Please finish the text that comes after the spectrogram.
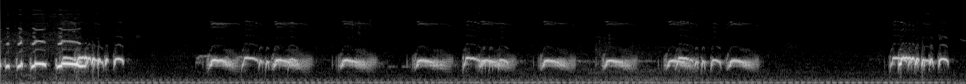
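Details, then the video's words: Lure song of a zebra dove mixing big-voice, bekur and crystal variations: a steady run of nine or so bubbling, rolling coo phrases about every half second to second, with a constant low droning hum beneath. "Pancingan Perkutut Gacorrr dorrr- Solusi Macet Bunyi Variasi suara besar, bekur, kristal"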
